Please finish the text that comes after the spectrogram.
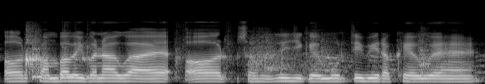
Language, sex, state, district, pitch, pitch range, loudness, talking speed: Hindi, male, Uttar Pradesh, Lucknow, 140 Hz, 135-145 Hz, -16 LUFS, 185 wpm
